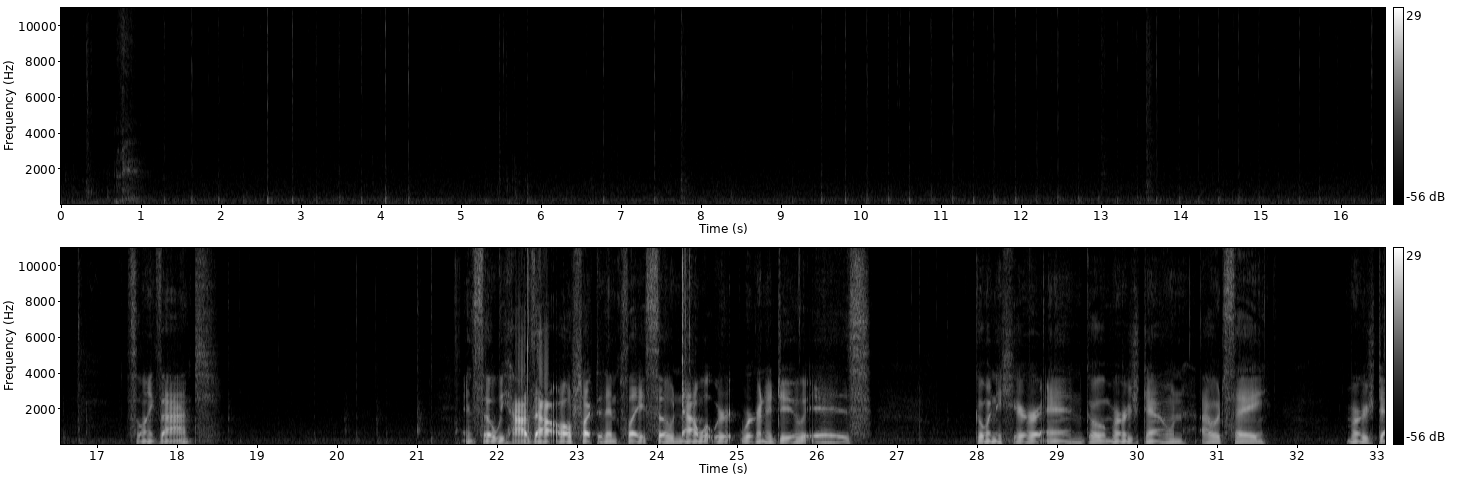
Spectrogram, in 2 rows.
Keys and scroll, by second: 5.6 alt+space, 18.6 alt+space.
